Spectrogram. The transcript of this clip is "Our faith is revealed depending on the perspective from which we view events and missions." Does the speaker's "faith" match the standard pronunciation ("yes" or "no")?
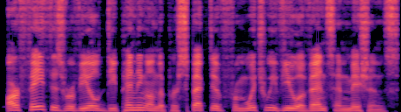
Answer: yes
